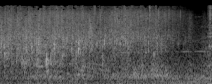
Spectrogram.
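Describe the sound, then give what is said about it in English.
McCain's SureCrisp fries sizzle steadily in hot oil in a restaurant fryer, a loud, continuous crackling hiss with a bright, high-pitched texture that holds even throughout, with no voices. “The sound of a crisp fry starts way before the first bite.”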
